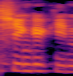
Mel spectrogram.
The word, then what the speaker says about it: Shingeki: Shigenki no Kyojin. Sí, opening 2 de Shingeki no Kyojin. Ah, opening de la segunda temporada. Opening 1 de la segunda temporada de Shingeki no Kyojin.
